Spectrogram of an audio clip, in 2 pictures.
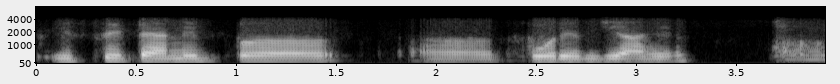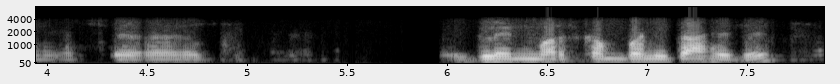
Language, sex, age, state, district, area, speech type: Marathi, male, 30-45, Maharashtra, Osmanabad, rural, conversation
